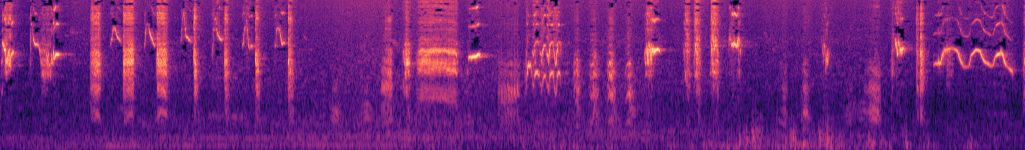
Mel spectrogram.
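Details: Javan myna song used as a master recording to train mynas: rapid, harsh squawks and rasps, short whistled slurs, a drawn-out grating note, and wavy, quavering whistles near the end, over a low background rumble.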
